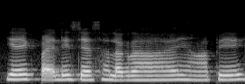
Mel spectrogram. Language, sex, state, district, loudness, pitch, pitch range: Hindi, female, Haryana, Jhajjar, -14 LUFS, 215 Hz, 205-220 Hz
